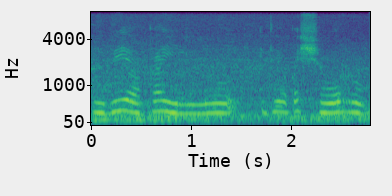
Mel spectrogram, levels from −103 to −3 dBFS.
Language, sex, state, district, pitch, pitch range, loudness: Telugu, female, Andhra Pradesh, Visakhapatnam, 225 Hz, 220-235 Hz, -27 LUFS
